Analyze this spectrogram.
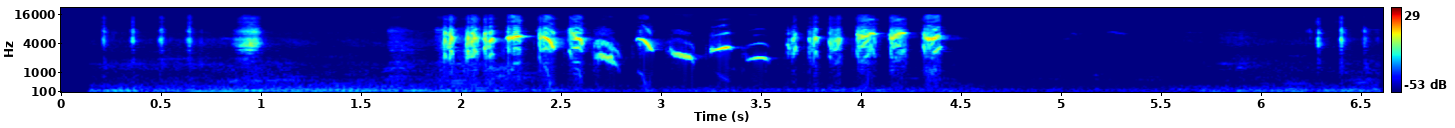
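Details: Greater green leafbird, cucak ijo, in full jamtrok tembakan song: a rapid burst of sharp high chips and buzzy notes running into falling slurred whistles, about two and a half seconds, after scattered short ticks.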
